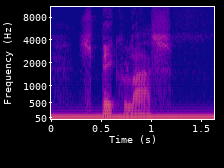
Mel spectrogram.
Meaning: speculoos (type of spiced biscuit)
- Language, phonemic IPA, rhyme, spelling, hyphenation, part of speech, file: Dutch, /ˌspeː.kyˈlaːs/, -aːs, speculaas, spe‧cu‧laas, noun, Nl-speculaas.ogg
